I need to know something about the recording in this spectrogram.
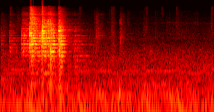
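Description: A brief clatter of clinking metal or glass objects, lasting about half a second near the start, followed by quiet room sound.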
